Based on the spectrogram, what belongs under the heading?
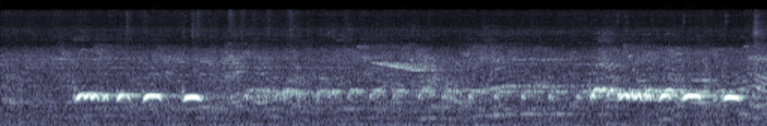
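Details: Local zebra dove with a loud voice: two beaded cooing phrases roughly three seconds apart, each a fast stutter of notes finishing in a ringing hoot, with a softer rolling trill between and one faint whistle from another bird.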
